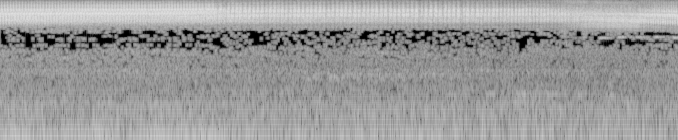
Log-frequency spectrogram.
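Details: An Indian cicada sings in summer: one continuous, loud, shrill, high buzz that holds almost perfectly steady, barely wavering in loudness and dipping only slightly near the end.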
